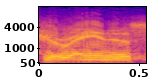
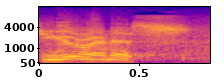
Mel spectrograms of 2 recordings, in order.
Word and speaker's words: Uranus: It's not, by the way, pronounced Uranus. It's Uranus.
